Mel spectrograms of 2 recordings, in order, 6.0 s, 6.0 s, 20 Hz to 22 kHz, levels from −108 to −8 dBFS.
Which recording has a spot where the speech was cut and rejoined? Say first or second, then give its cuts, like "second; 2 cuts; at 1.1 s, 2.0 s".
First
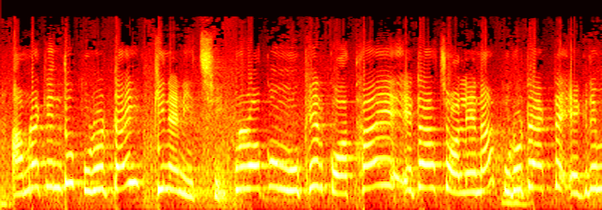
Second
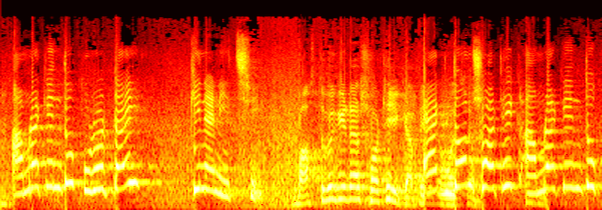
first; 2 cuts; at 1.5 s, 2.3 s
